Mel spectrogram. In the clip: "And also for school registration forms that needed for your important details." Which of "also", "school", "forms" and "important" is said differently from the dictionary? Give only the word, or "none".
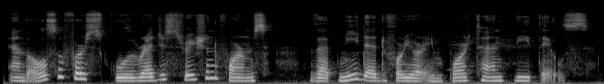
forms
